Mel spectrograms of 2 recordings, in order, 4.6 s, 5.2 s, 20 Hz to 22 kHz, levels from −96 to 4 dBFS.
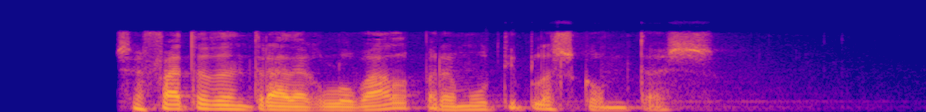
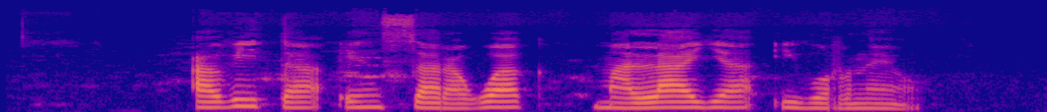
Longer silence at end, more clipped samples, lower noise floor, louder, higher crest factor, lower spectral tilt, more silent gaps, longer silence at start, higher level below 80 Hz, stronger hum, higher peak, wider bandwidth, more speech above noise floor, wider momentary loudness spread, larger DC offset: first, 1.05 s vs 0.65 s; neither; second, -68 dBFS vs -77 dBFS; first, -21 LUFS vs -31 LUFS; about the same, 20 dB vs 22 dB; about the same, -6.5 dB/octave vs -5.5 dB/octave; neither; second, 0.6 s vs 0.95 s; first, -58 dBFS vs -78 dBFS; neither; first, -2 dBFS vs -10 dBFS; second, 7.2 kHz vs 14.5 kHz; about the same, 49 dB vs 46 dB; about the same, 10 LU vs 12 LU; neither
